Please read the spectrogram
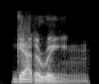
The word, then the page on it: Gadarene: British English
